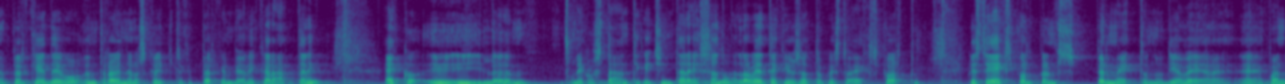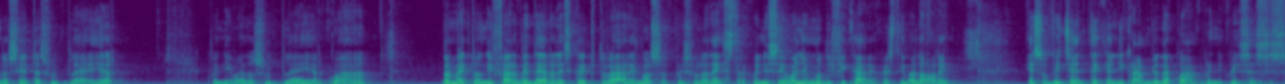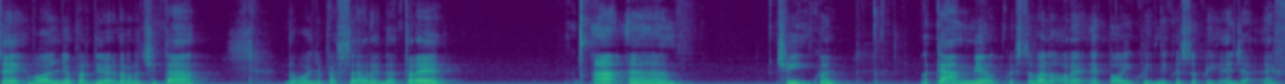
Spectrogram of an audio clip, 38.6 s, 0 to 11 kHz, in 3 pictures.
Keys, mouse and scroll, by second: 0.8-1.2 scroll up 8, 12.4 click, 14.4 click, 16.0 click, 22.8 click, 27.1 click, 33.5 5, 34.4 Tab, 37.3 click.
